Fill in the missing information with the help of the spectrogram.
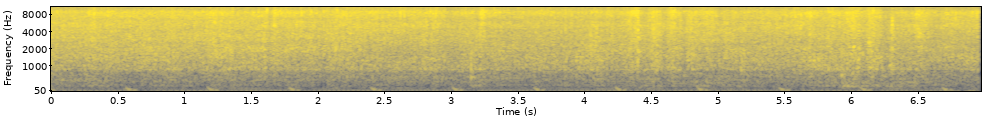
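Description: Chicken wings sizzling steadily in a sugary sauce in a frying pan over a gas flame, stirred with a wooden spatula as the sauce reduces to a sticky glaze.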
